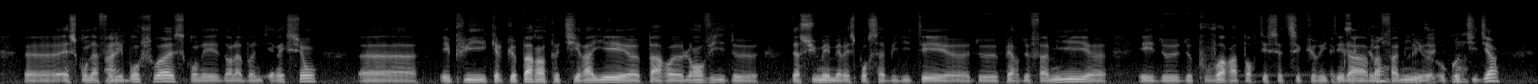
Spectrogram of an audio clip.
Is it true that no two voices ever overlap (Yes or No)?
No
